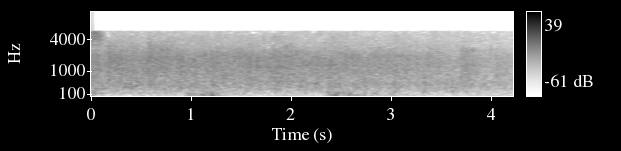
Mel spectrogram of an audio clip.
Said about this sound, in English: Uh, ladies and gentlemen, you're not going to hear it any better than that all day today. Uh, give those guys another round of applause.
